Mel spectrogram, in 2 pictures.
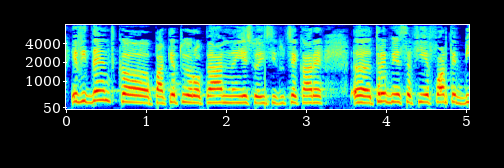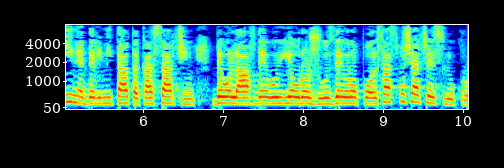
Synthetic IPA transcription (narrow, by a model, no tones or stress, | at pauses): e̞vid̪e̞nt̪kəpakʲe̞t̪ule̞uɾo̞peanje̞st̪eo̞inst̪it̪ut̪sije̞kaɾe̞ | t̪ɾe̞buje̞səfije̞foart̪e̞bine̞d̪e̞limit̪at̪əkasart͡ʃinʲd̪e̞o̞lafd̪e̞e̞uɾo̞ʒust̪d̪eːuɾo̞po̞lsaspusʃiat͡ʃe̞st̪lukɾu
